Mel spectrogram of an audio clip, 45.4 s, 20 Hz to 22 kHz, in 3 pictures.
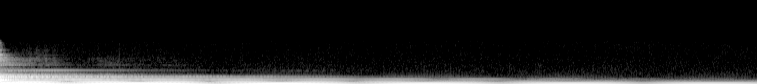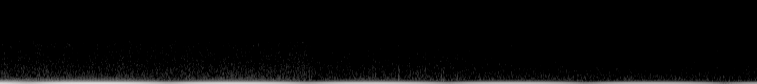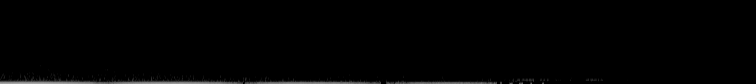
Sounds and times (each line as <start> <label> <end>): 0.0 Gong 8.6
